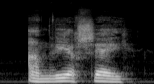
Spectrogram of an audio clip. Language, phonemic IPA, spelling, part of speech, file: Dutch, /aːn ˈʋeːr.sɛi̯.də(n)/, aan weerszij, prepositional phrase, Nl-aan weerszij.ogg
- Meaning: 1. on either side 2. on both sides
